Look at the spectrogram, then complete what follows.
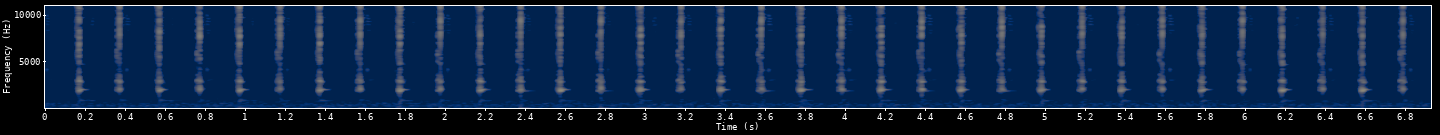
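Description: Quiz countdown-timer sound effect: a steady clock-like ticking, about five ticks a second.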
